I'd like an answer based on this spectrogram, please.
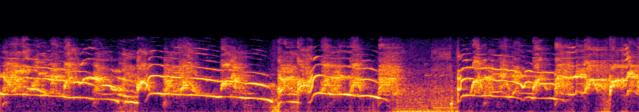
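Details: Two Shih Tzus "sing", howling in long wavering tones that slide up and down, broken by short yips.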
